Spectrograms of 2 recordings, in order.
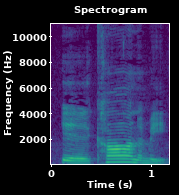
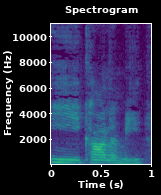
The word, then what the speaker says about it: economy: another change in vowel when we say economy the first sound is it's the same sound as in the word finger the same sound economy it's a short schwa vowel it's a you could say economy also we don't usually say e as in she we don't usually say economy because it's a weak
